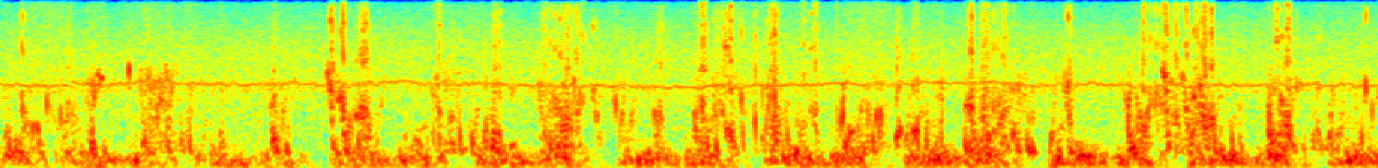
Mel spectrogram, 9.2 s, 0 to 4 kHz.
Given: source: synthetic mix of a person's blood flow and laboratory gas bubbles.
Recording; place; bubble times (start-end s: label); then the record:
Doppler ultrasound of blood flow; precordium
0.01-0.50 s: bubbles
0.55-0.72 s: bubbles
0.81-1.32 s: bubbles
1.44-1.50 s: bubbles
1.76-1.96 s: bubbles
2.15-2.57 s: bubbles
2.85-3.47 s: bubbles
3.56-3.90 s: bubbles
3.93-4.01 s: bubbles
4.04-4.14 s: bubbles
4.33-4.45 s: bubbles
4.58-5.47 s: bubbles
5.56-6.30 s: bubbles
6.39-6.93 s: bubbles
7.06-7.18 s: bubbles
7.46-8.30 s: bubbles
8.43-9.19 s: bubbles
From the record:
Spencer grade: 3 (all of the cardiac periods contain showers or single bubble signals, but not dominating or overriding the cardiac motion signals); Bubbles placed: anywhere in the cardiac cycle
